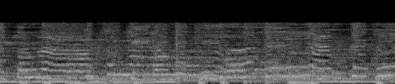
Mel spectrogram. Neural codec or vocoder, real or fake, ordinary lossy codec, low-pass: vocoder, 44.1 kHz, 80 mel bands, Vocos; fake; MP3, 48 kbps; 7.2 kHz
